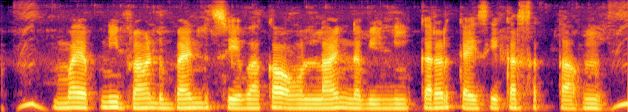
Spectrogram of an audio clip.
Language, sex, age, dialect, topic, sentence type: Hindi, male, 36-40, Marwari Dhudhari, banking, question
